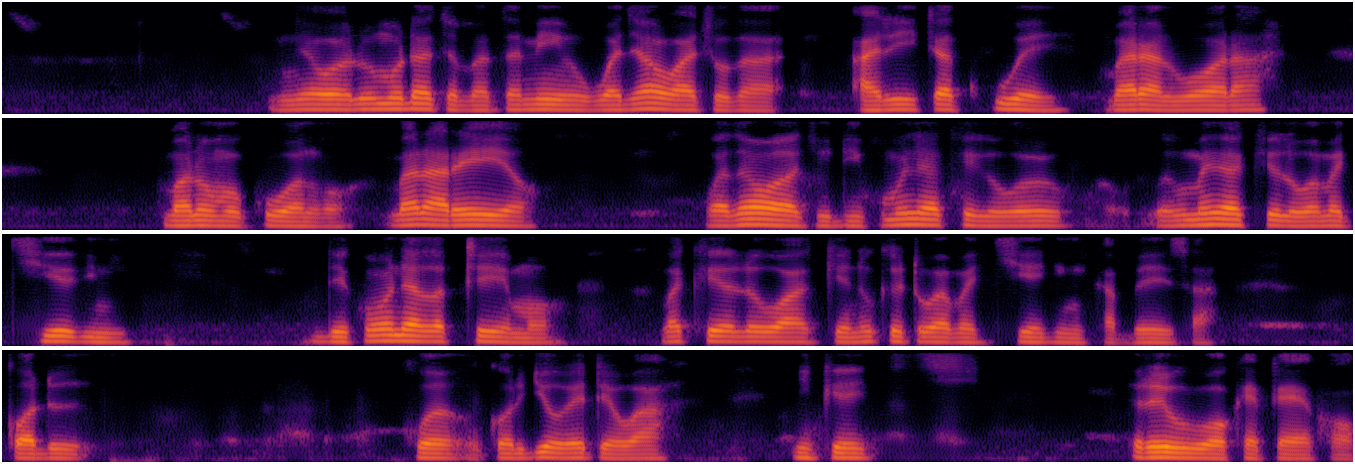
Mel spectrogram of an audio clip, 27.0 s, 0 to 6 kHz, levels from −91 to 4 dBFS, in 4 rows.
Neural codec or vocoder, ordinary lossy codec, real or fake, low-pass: codec, 24 kHz, 0.9 kbps, WavTokenizer, large speech release; none; fake; 5.4 kHz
